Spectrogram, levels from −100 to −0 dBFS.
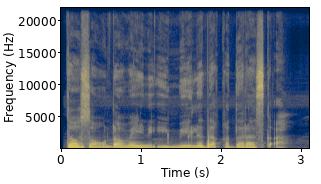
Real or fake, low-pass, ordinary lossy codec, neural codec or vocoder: real; none; none; none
